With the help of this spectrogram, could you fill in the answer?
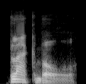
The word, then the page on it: blackball: British English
